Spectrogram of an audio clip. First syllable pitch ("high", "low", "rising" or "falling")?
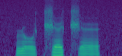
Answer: low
